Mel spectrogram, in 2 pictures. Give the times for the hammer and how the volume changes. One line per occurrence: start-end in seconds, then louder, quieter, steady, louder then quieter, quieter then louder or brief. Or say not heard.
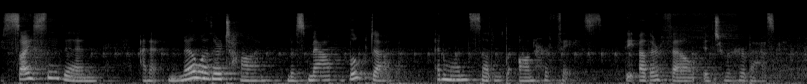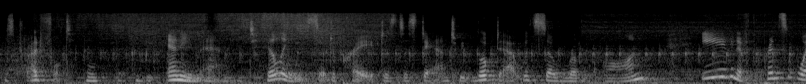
not heard.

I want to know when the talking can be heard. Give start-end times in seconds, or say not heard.
0.0-16.1.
